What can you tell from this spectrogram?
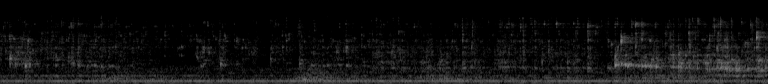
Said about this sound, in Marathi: हे पाणी काढून ह्याच्यात पुन्हा स्वच्छ पाणी टाकणार आहे.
